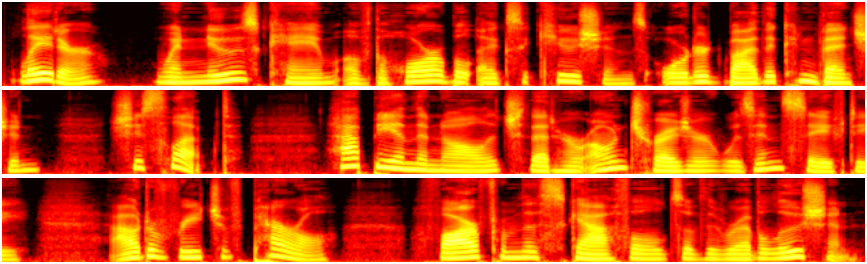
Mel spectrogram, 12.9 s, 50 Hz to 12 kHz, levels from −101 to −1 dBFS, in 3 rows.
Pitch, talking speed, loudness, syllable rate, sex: 170 Hz, 170 wpm, -21 LUFS, 5.3 syllables/s, female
